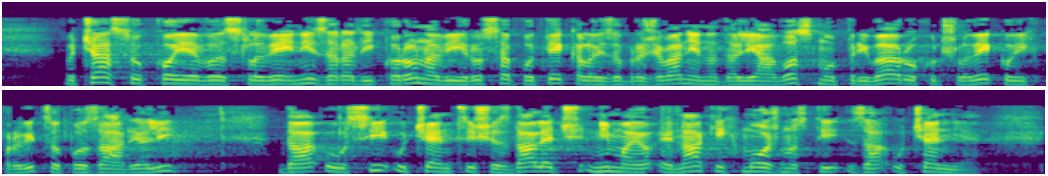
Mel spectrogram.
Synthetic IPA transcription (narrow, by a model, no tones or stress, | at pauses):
ʋət͡ʃaːsukɔjɛʋəslɔʋeːnijizaɾaːd̪ikɔɾoːnaʋiːɾusapɔt̪eːkalɔizɔbɾaʒɛʋaːnjɛnad̪aljaːʋɔsmɔpɾiʋaɾuxut͡ʃlɔʋeːkɔʋixpɾaʋiːt̪ɔpɔwzaːɾjali | d̪aʔusiʔut͡ʃɛnt̪siʃɛzd̪aːlɛt͡ʃniːmajɔʔɛnaːkixmoːʒnɔst̪izaʔut͡ʃɛnjɛ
